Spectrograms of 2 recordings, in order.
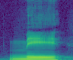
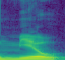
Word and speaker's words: meu: South and the islands, which change the diphthongs of the words “meu” and “bem”, saying “mê” and “bêm”. We also noticed the slightly more musical cadence of the North in the Braga accent. Miguel says “o mieu” instead of “mine” and “beim” instead of “bem”.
